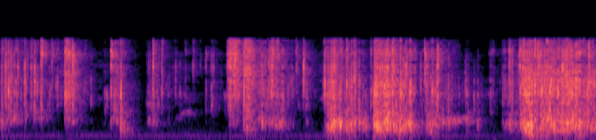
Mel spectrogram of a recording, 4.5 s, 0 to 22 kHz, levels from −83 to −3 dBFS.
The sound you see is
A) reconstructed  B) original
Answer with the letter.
B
